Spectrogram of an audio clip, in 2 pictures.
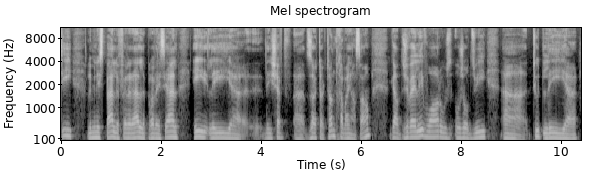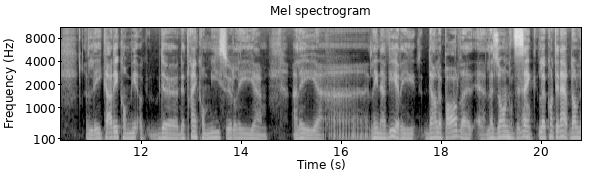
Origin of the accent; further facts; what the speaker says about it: Alberta, Canada; je viens de l'Alberta, donc je vis dans un paradoxe. Je suis un libéral de l'Alberta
